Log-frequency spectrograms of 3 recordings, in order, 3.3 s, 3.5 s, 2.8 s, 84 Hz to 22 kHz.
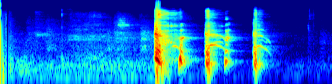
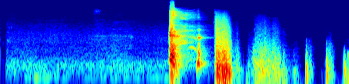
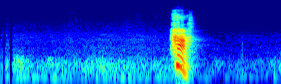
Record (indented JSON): {
  "three_cough_length": "3.3 s",
  "three_cough_amplitude": 32768,
  "three_cough_signal_mean_std_ratio": 0.21,
  "cough_length": "3.5 s",
  "cough_amplitude": 32768,
  "cough_signal_mean_std_ratio": 0.23,
  "exhalation_length": "2.8 s",
  "exhalation_amplitude": 30853,
  "exhalation_signal_mean_std_ratio": 0.17,
  "survey_phase": "beta (2021-08-13 to 2022-03-07)",
  "age": "18-44",
  "gender": "Female",
  "wearing_mask": "No",
  "symptom_none": true,
  "smoker_status": "Never smoked",
  "respiratory_condition_asthma": false,
  "respiratory_condition_other": false,
  "recruitment_source": "REACT",
  "submission_delay": "1 day",
  "covid_test_result": "Negative",
  "covid_test_method": "RT-qPCR",
  "influenza_a_test_result": "Negative",
  "influenza_b_test_result": "Negative"
}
